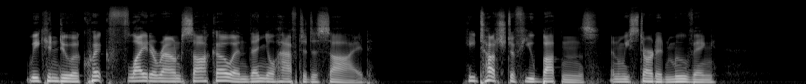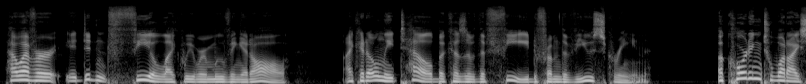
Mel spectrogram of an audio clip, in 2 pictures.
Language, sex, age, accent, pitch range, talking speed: English, male, 20-39, American, 120-150 Hz, 180 wpm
